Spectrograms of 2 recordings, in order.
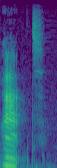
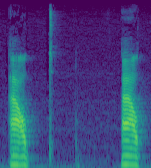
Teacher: differentiate between the at, which is light, i.e. tarqiq, and out, which is heavy, so it's tafkhim plus it's qalqala, so it's got an echo as well.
